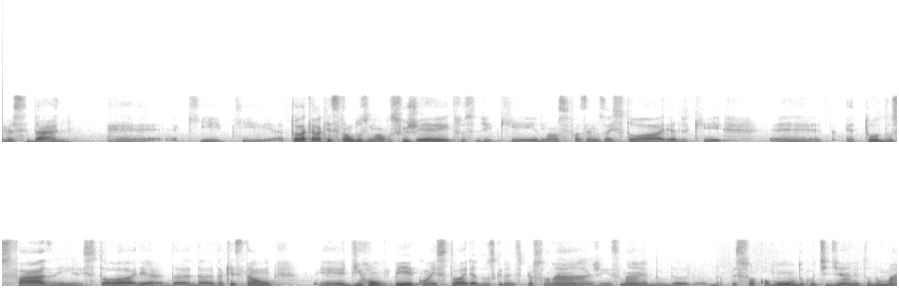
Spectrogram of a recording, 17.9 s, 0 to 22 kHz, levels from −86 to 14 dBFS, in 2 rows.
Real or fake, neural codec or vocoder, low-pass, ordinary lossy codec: fake; codec, 16 kHz, 6 kbps, DAC; 7.2 kHz; none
